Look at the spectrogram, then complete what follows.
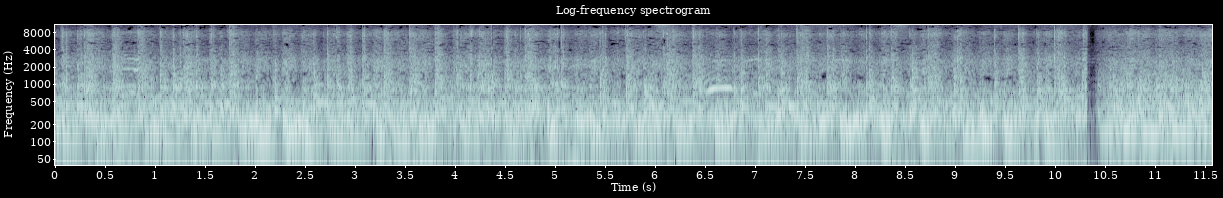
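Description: Loud percussion music with a steady, fast drumbeat. It cuts out for an instant about ten seconds in, then the beat carries on.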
